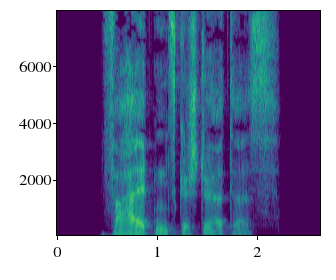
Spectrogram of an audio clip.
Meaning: strong/mixed nominative/accusative neuter singular of verhaltensgestört
- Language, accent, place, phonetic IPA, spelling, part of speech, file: German, Germany, Berlin, [fɛɐ̯ˈhaltn̩sɡəˌʃtøːɐ̯təs], verhaltensgestörtes, adjective, De-verhaltensgestörtes.ogg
